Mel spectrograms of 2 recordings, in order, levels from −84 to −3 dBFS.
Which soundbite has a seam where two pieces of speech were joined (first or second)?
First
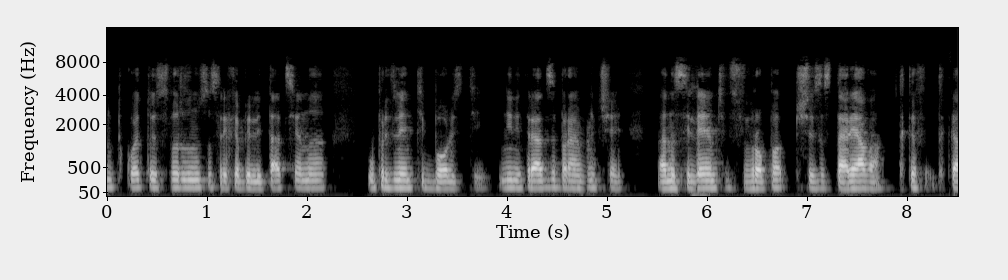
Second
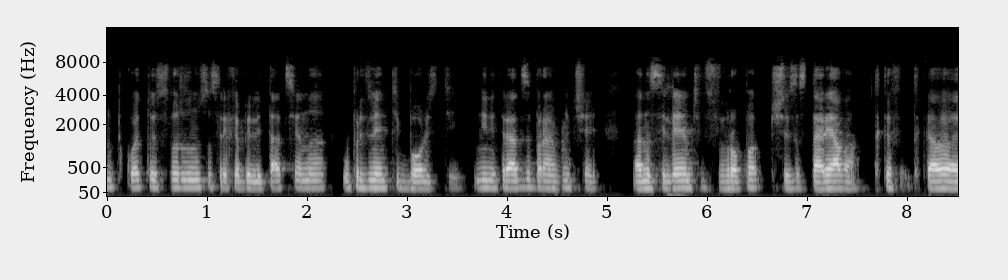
second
